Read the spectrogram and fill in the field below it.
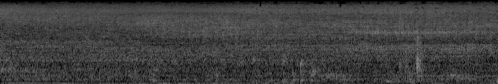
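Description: Cold tap water runs steadily into a sink to cool a one-gallon batch of pilsner wort, a continuous close hiss and splash with no pauses and no voices.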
